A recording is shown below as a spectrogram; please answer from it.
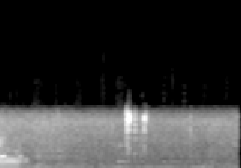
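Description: A cat's single meow, wavering in pitch, ending just after the start, over background music with a low repeating bass line. A few short clicks follow a little over a second in.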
